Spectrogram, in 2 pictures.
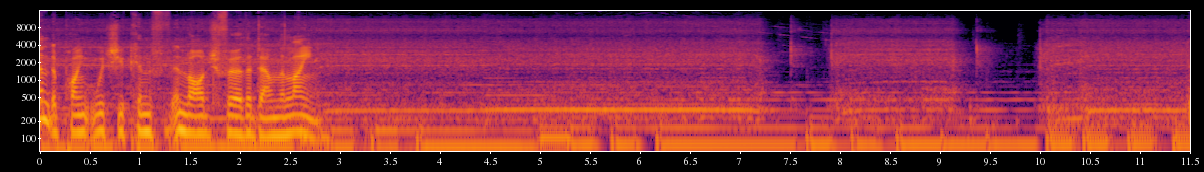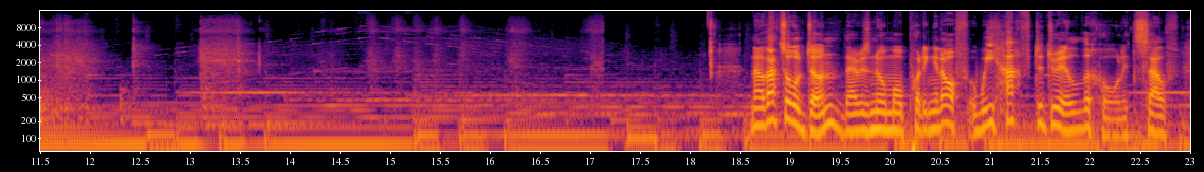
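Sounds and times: cordless drill boring: 0:00.0 - 0:09.4, 0:10.0 - 0:12.1, 0:13.1 - 0:13.7
background music: 0:00.0 - 0:23.0.

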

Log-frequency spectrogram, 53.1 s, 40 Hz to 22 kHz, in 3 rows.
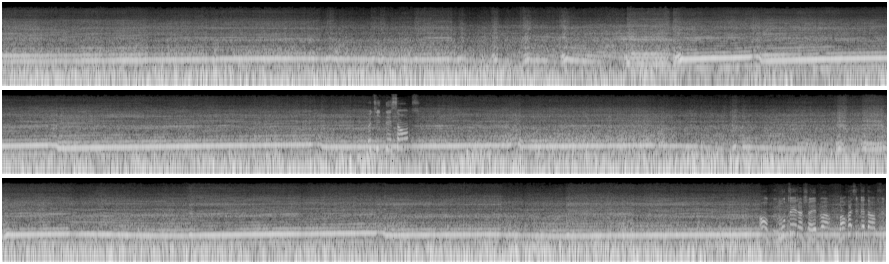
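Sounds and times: motorcycle engine revving: 0:00.0 - 0:53.0
wind noise on microphone: 0:00.0 - 0:53.0.

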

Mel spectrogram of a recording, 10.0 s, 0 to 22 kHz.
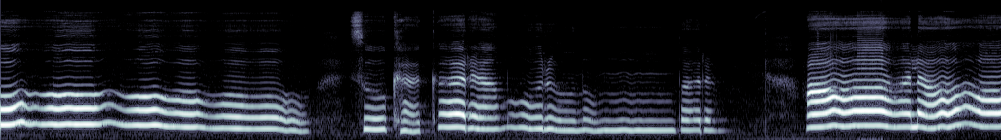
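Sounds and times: woman singing unaccompanied: 0:00.0 - 0:07.4, 0:08.0 - 0:10.0
faint breath: 0:03.1 - 0:03.6, 0:07.5 - 0:08.1.

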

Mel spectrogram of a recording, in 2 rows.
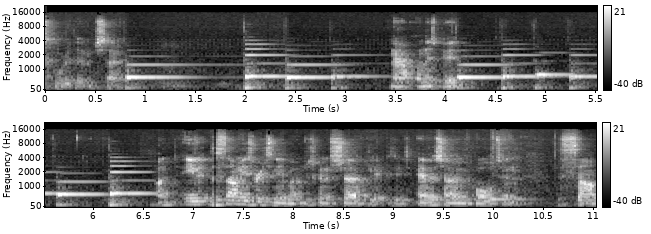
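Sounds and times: digital piano notes: 0:00.0 - 0:08.3.

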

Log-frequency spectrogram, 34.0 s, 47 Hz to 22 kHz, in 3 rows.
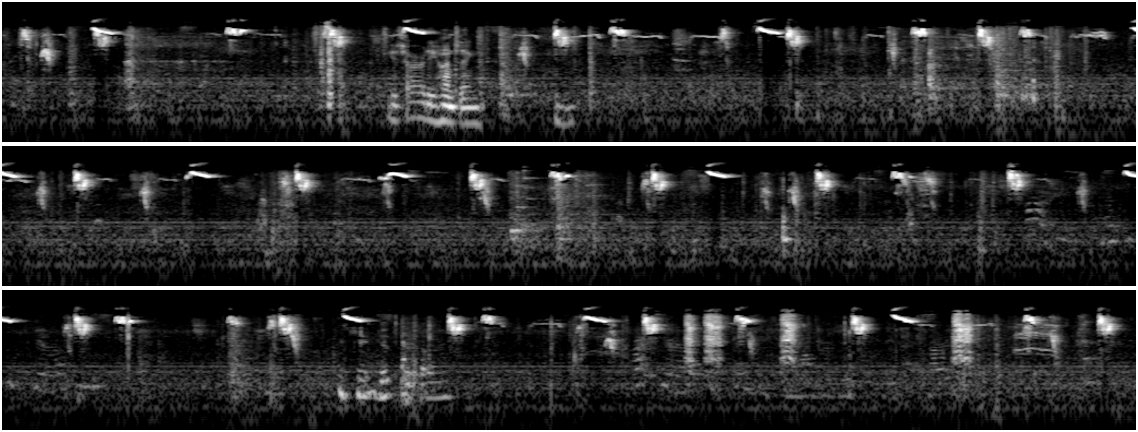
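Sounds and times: faint steady hum: 0:00.0 - 0:34.0
bird chirping: 0:00.1 - 0:01.3, 0:02.0 - 0:17.1, 0:17.7 - 0:26.5, 0:27.1 - 0:33.9.

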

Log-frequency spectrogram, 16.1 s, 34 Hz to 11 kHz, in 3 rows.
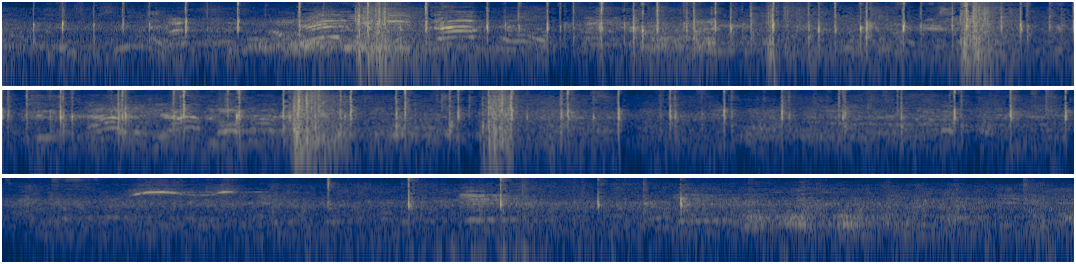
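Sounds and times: spectators clapping: 0:00.0 - 0:11.0
murmur of crowd voices: 0:00.0 - 0:16.0.

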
